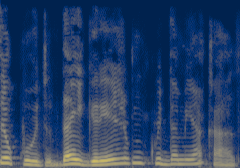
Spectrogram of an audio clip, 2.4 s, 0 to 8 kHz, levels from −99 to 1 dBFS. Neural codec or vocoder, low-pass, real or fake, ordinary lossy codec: codec, 16 kHz, 4 kbps, X-Codec, WavLM features, trained on Multilingual LibriSpeech; none; fake; none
